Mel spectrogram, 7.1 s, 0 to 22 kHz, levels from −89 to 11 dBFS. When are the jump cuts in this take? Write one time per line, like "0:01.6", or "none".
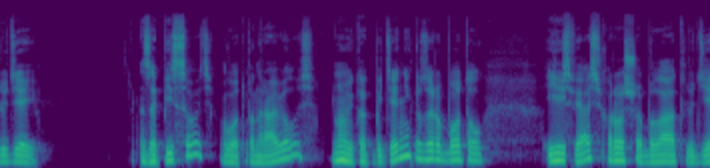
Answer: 0:02.4
0:03.2
0:04.1
0:05.6
0:06.0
